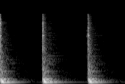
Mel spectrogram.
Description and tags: another sound of an espresso machine knockbox
coffee, bar, machine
